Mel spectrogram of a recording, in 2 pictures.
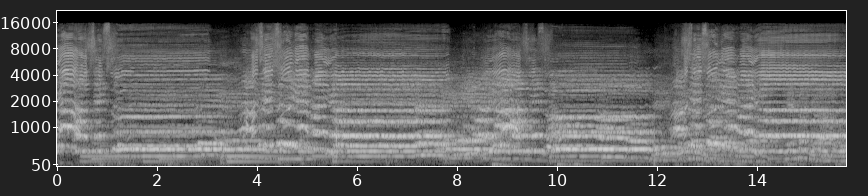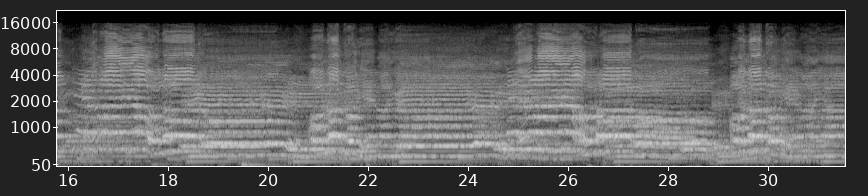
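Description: Large mixed choir singing a chant based on traditional Yoruba chants, in sustained chords that change every few seconds.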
